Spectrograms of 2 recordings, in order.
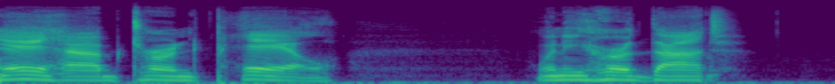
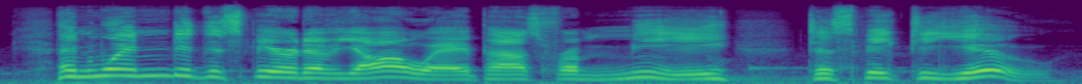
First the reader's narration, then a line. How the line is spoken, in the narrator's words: He asked haughtily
